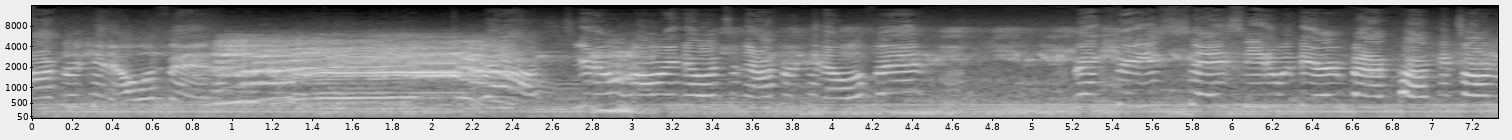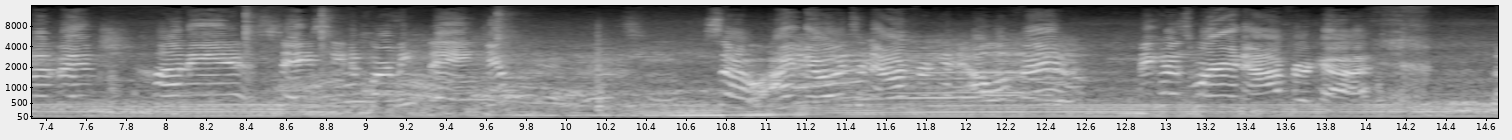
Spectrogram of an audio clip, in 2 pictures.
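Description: A ride skipper talking over the boat's microphone and loudspeaker, above the steady low hum of the tour boat's motor, which drops and rises again about two-thirds of the way through.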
